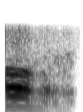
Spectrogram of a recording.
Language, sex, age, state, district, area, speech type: Marathi, female, 60+, Maharashtra, Palghar, urban, conversation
